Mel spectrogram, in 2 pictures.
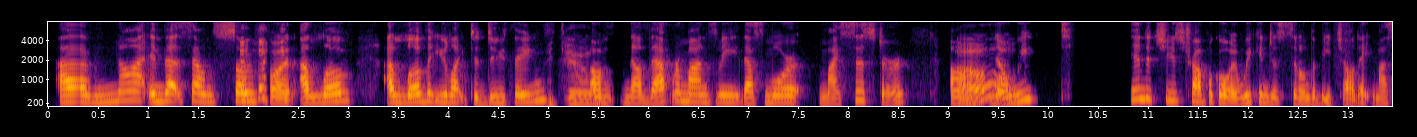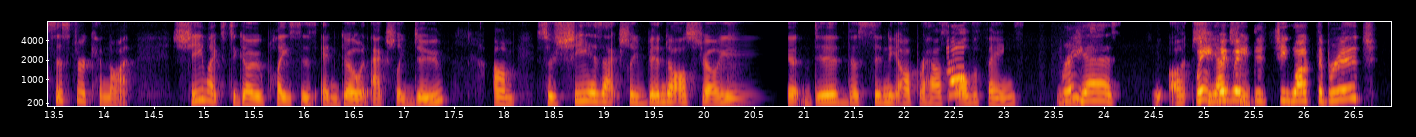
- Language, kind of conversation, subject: English, unstructured, When wanderlust strikes, how do you decide on your next destination, and what factors guide your choice?
- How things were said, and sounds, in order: distorted speech; laugh; static; tapping; mechanical hum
